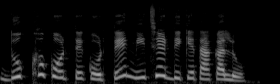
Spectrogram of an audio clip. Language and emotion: Bengali, neutral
